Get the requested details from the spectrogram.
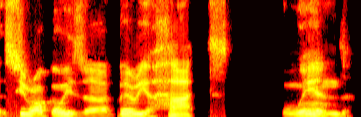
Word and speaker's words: Scirocco: One of the songs you sent us, I'm going to ask you to help me pronounce it. Is it Scirocco? – Scirocco.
